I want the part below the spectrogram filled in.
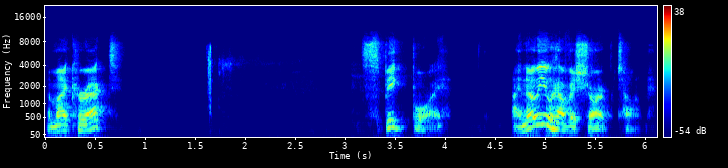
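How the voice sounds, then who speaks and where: Roman emperor, played by a man: very rough breathy voice, unhurried, philosophical, sweeping delivery for historical drama. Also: medium pitch, wildly swooping pitch, bright, forceful tone, full character voice. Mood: probing, commanding. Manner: deliberate, oratorical, with weighty pauses. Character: wise, measured Roman emperor, philosophical and probing. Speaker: actor at a table read. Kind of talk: dramatic table-read acting.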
